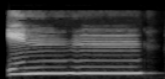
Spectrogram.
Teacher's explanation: Noon will get sifa of gunna. This gunna is akmal, so keep the sound in your nose for a longer time. Ni 4 counts long.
